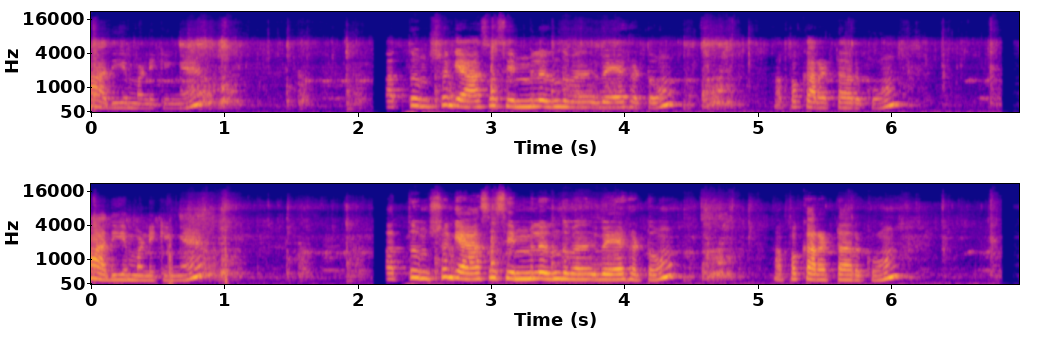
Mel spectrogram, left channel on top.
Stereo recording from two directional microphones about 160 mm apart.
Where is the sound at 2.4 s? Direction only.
60° right (ahead or behind).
